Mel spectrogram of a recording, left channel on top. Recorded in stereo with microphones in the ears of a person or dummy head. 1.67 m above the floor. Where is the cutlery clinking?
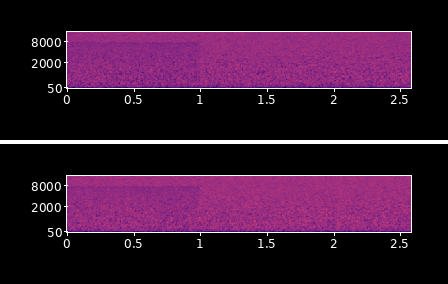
No cutlery clinking in this recording.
